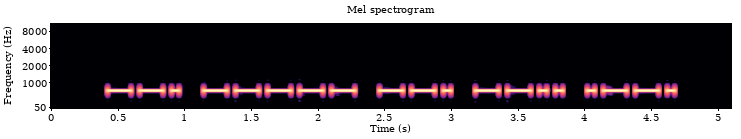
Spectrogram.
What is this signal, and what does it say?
Morse code, heard as a keyed tone, about 20 wpm, 700 Hz. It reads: G0GZP
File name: UK MASTER QSOs TRAINING/20WPM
